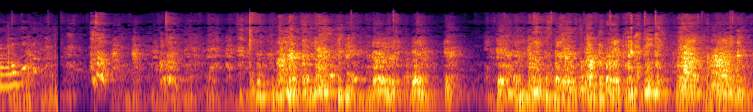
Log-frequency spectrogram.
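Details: Labrador Retrievers named Zera, Tom, Foxy and Alabel fighting: rough, irregular barks and growly bursts come roughly twice a second, with a short quiet break near the one-second mark and people talking in the background.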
